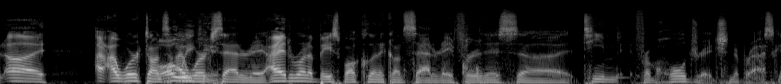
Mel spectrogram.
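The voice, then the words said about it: Hoarse, worn-out voice. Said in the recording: “That's partially why my voice is gone.”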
